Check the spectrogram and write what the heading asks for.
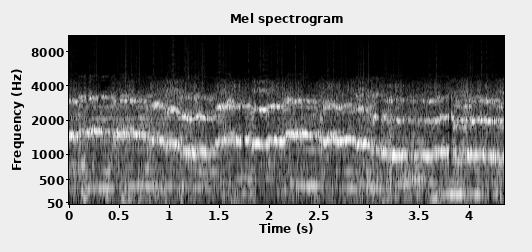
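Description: Instrumental interlude of a sad Urdu film song: a violin melody gliding up and down between notes over a sustained accompaniment, with no singing.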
